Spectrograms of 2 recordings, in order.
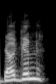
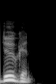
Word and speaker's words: Dugan: I mean, have people say, oh, is that Duggan or Dugan? I said, no, it's actually pronounced, and it's okay. It's pronounced Dugan.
